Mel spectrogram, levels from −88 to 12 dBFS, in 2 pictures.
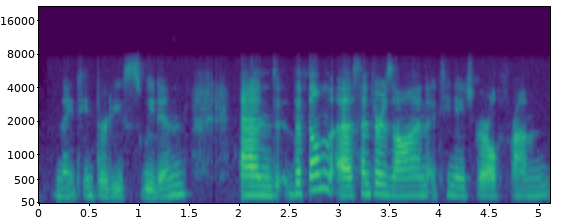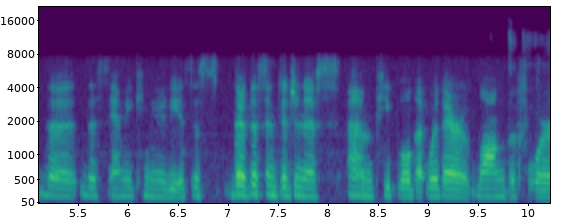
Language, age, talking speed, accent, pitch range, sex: English, 30-49, 165 wpm, American, 170-190 Hz, female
